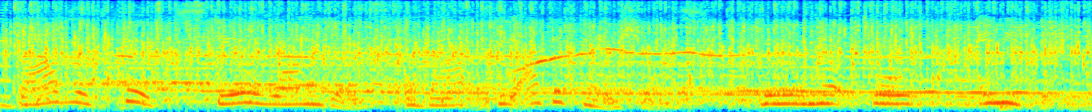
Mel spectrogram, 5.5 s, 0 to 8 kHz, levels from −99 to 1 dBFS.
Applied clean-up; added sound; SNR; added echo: none; Applause / Cheering; -3 dB; none.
